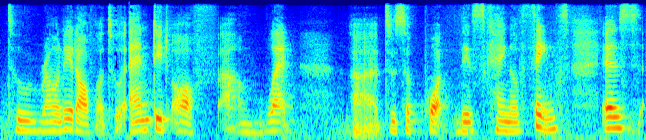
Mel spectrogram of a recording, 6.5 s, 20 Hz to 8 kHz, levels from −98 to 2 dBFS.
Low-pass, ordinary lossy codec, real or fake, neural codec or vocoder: 7.2 kHz; AAC, 48 kbps; fake; codec, 16 kHz, 0.5 kbps, X-Codec, HuBERT features, trained on LibriSpeech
